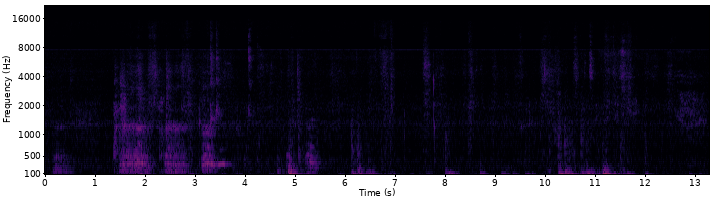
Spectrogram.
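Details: A Miniature Schnauzer gives gruff, growly barks in short bursts, trying to get a Pit Bull to play.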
